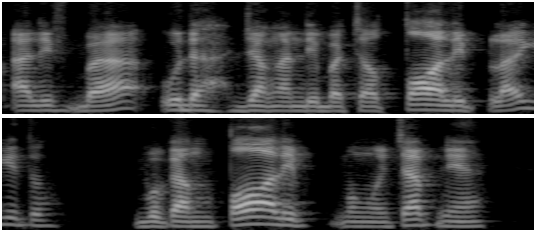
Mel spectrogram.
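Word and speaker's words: طالب: Nah, kalau seperti ini bacanya atau seperti ini harakatnya, cukup kita panjangkan to-nya, tolib, tolib. Saat awal-awal belajar dulu ada yang baca tolib, gitu. Sama seperti tobib, enggak ya. Tolib, to-nya yang dipanjangkan dan itu satu siswa.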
